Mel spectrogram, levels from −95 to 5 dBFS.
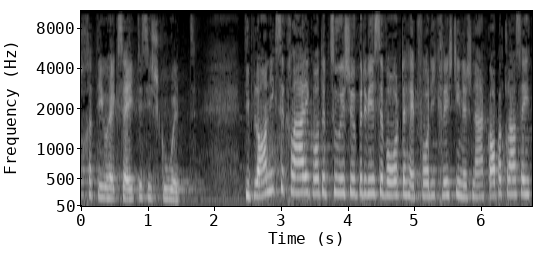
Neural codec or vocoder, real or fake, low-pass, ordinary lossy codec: none; real; 9.9 kHz; MP3, 64 kbps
